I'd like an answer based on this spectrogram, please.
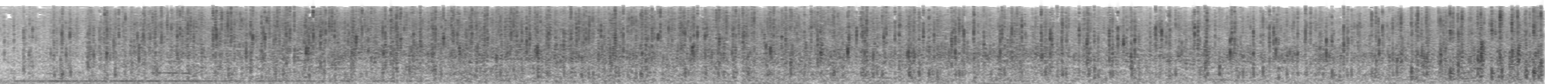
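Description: A large crowd applauding: many hands clapping steadily in a dense, even patter that rises slightly near the end.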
